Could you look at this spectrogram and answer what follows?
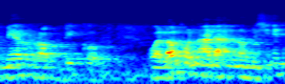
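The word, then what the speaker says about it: مِن رَّبِّكُم: Nunnya dihilangkan, dianggap tidak ada. Ada tapi tiada. Itu cara bacanya mir rabbikum.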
